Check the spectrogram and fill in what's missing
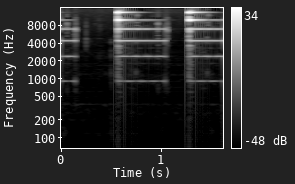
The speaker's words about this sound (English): We're going to try this. First time we tried it, I don't know if we can do this, but we're going to try. What are we trying? First five-ding bell.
